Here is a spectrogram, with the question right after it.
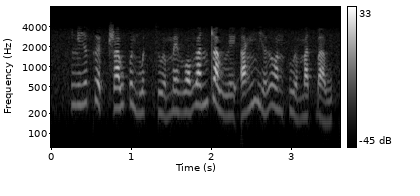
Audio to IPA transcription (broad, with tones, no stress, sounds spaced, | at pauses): l i˧˥ ə̯ k əː˨˩ t̚ ʂ a˧˥ w ʔ o˨˩˨ n w ə˨˩ k̚ s u˨˩˨ ə̯ m ɛ˨˩ v ɔ˨˩˦ v a˧˥ n ʈ a˨˩ w l e˨˩ ʔ a˧˥ ŋ m i˨˩˦ ə̯ ɣ ɔ˧˥ n ʔ u˨˩˨ ə̯ m a˦˥ t̚ ɓ a˨˩˦ w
